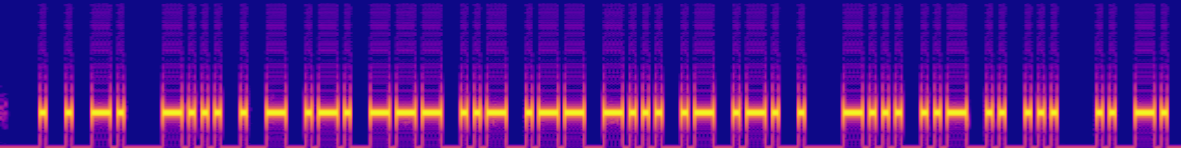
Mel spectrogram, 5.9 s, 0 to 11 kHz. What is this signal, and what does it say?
Morse code, heard as a keyed tone, about 37 wpm, 800 Hz. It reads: EEN BETROUWBARE BUIS IN
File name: morse mp3 / HOLLANDAIS texte clair 2 vitesse 35 mots minute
